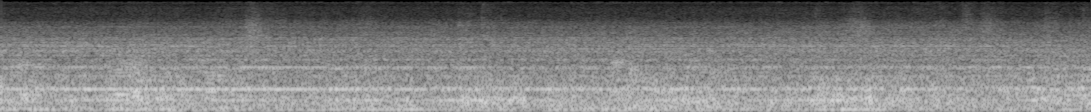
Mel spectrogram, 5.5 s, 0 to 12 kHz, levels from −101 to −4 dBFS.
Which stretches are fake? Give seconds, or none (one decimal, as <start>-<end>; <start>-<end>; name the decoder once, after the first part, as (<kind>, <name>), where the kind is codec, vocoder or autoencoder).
none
